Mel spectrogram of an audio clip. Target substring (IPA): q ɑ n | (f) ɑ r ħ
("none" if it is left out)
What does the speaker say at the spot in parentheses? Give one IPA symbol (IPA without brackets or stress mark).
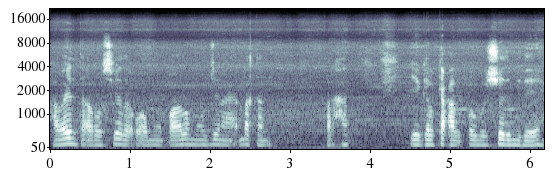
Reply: f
